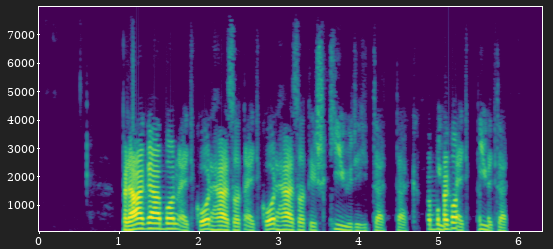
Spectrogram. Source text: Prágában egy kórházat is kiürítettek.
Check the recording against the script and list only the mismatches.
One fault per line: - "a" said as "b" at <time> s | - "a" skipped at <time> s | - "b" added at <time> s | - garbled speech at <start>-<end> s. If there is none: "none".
- "egy kórházat" added at 2.6 s
- garbled speech at 4.9-5.9 s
